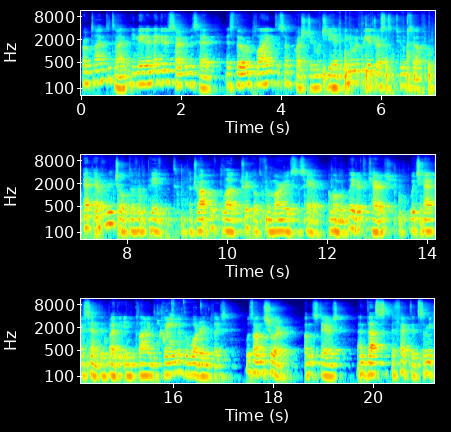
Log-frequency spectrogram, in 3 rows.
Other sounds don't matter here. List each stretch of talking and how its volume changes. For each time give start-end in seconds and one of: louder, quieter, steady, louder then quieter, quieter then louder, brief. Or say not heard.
0.0-21.1 steady.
